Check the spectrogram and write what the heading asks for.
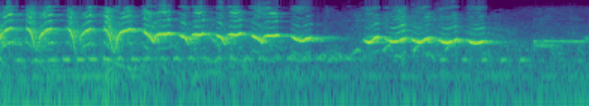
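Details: Chinese hwamei (Garrulax canorus) singing: a loud run of rapid whistled notes sliding up and down, then steadier repeated phrases, clear and melodic.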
